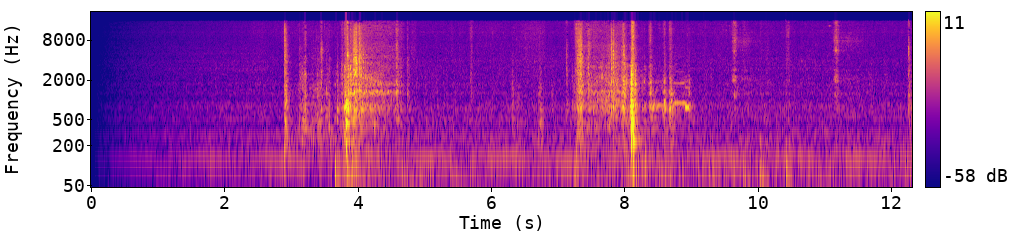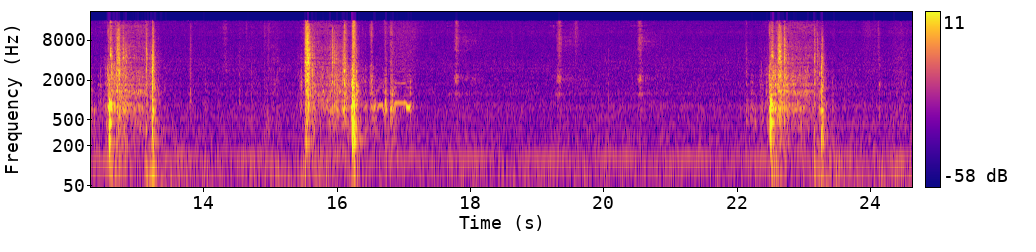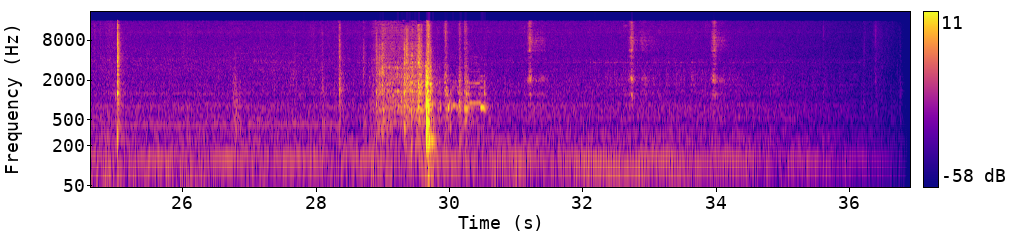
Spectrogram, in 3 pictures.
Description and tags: Here I am, opening my pc's CD drive 3 times. Recorded with plextalk ptp1 internal mics.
